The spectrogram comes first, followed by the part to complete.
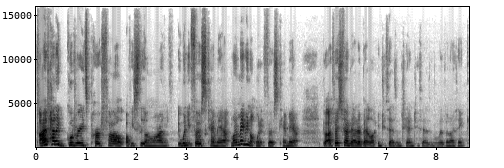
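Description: A woman speaks at a fairly quick pace, her medium pitch carrying a fairly bright tone and ordinary pitch variation.

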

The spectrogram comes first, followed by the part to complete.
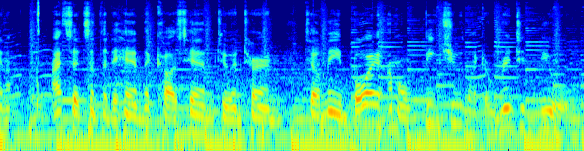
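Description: A man with an American accent at a fairly quick pace, dry sound with no echo, clear music in the background. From Mississippi, USA. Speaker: vlogger. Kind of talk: casual vlog talk to camera. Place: garden. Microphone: phone near.

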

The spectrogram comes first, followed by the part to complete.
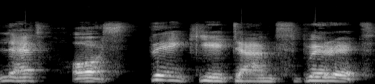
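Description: In a put-on character voice, a man shouts and bellows at a very slow pace with a fairly high pitch, a bright, sharp tone, vocal fry and fairly even intonation.

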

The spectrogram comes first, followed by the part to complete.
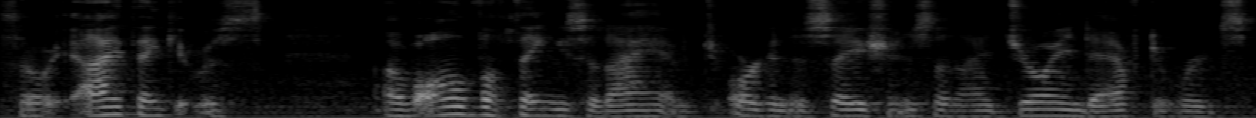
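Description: There is light background noise as a woman talks at a moderate pace. Her voice is very deep and low, with ordinary pitch variation. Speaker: retired PE teacher; interviewee. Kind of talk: casual chat. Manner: halting. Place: home room.

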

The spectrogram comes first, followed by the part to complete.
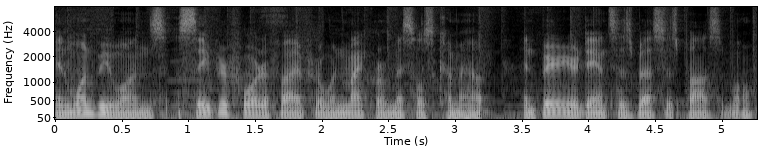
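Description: A man's very deep, low voice at a fairly quick pace, with lively intonation over music in the background. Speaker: gamer. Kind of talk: game strategy tips narration.

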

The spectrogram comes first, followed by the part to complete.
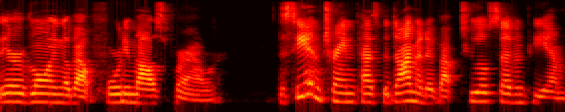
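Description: Someone talks in a normal speaking voice at a moderate pace over a quiet background. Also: woman. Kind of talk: documentary narration. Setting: Roblox game footage voiceover. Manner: formal, measured news-style delivery; matter-of-fact, steady pace.

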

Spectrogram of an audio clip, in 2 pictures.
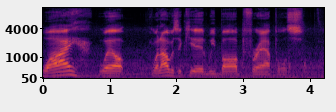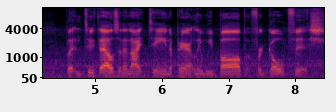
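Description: A man talks at a very slow pace with ordinary pitch variation. The sound is dry with no echo, though noticeable background noise comes through. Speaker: church leader vlogger. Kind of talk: casual vlog chat. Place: car.

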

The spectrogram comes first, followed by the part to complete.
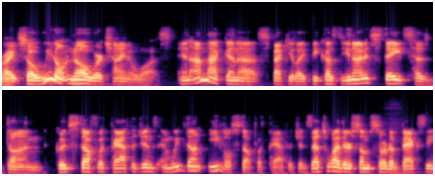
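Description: Over a quiet background, a man talks at a moderate pace with ordinary pitch variation and hardly any pauses. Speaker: infectious disease biosafety expert. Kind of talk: interview. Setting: remote call. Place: home room. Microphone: video call.

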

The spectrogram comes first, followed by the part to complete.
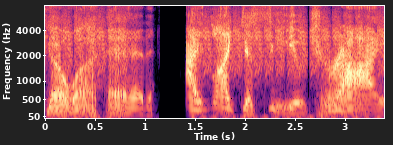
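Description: In a cartoonish character voice, a man growls out very deep, low, raspy words at a very slow pace. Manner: menacing, teasing.

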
